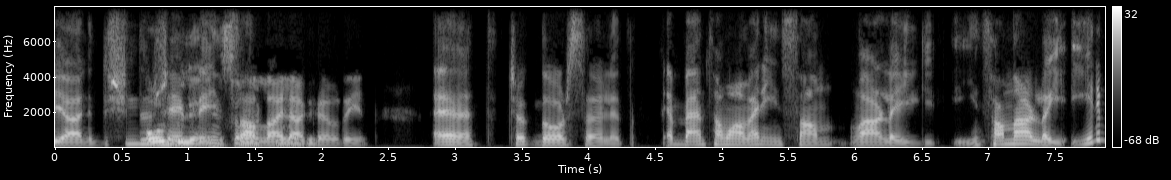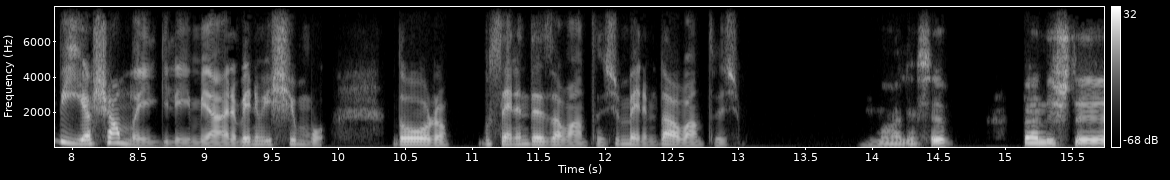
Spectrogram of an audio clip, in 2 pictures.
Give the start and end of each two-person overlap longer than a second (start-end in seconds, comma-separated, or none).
0.7-2.0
